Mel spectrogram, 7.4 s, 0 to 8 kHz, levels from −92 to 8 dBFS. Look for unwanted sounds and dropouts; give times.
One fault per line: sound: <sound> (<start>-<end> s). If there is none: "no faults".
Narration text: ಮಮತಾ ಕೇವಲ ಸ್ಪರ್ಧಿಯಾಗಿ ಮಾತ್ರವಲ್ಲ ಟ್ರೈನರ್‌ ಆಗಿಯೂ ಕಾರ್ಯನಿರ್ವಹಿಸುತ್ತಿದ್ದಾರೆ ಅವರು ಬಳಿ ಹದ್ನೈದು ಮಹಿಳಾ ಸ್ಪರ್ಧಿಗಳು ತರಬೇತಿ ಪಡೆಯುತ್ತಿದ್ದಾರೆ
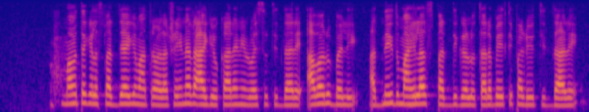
no faults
